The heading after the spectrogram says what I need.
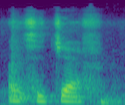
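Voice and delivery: ordinary delivery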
